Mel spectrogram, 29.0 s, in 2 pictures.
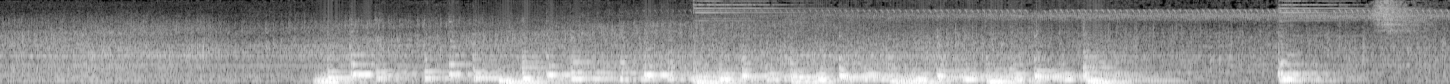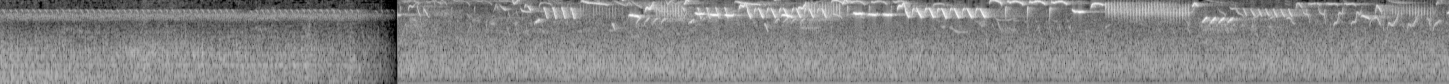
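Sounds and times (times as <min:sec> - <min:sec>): faint high-pitched trill: 0:12.8 - 0:13.9
birdsong chirps and trills: 0:18.5 - 0:28.9.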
